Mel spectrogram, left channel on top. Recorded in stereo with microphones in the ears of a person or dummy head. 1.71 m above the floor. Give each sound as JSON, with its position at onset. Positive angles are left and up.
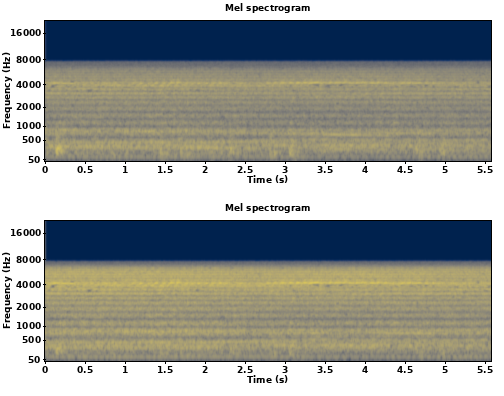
{"t": 0.0, "sound": "a drone", "side_deg": -25}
